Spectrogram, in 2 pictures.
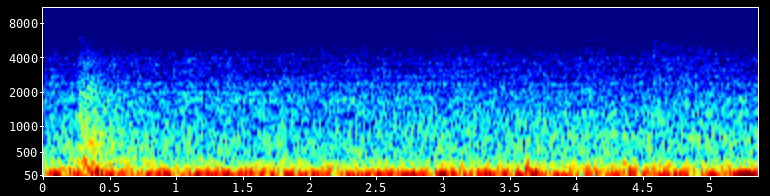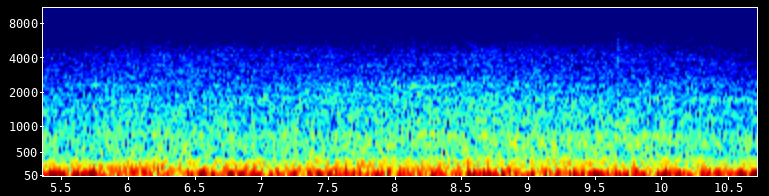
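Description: Steady low engine and road rumble from inside the cabin of a moving car.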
